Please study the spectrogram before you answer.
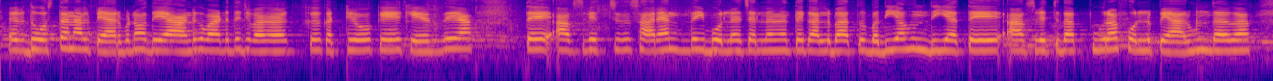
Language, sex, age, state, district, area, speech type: Punjabi, female, 18-30, Punjab, Bathinda, rural, spontaneous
